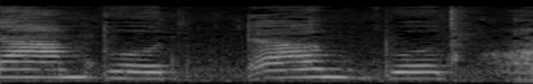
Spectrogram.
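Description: A young child's voice in a few short, sing-song phrases.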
